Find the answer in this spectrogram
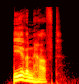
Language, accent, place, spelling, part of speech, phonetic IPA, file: German, Germany, Berlin, ehrenhaft, adjective, [ˈeːʁənhaft], De-ehrenhaft.ogg
- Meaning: 1. honourable, respectable 2. reputable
